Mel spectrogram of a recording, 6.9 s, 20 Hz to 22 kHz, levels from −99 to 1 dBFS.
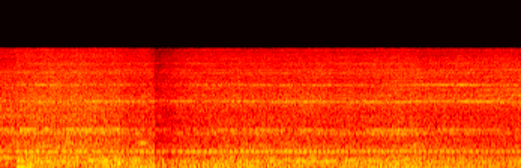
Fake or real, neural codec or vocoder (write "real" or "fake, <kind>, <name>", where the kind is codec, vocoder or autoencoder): real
